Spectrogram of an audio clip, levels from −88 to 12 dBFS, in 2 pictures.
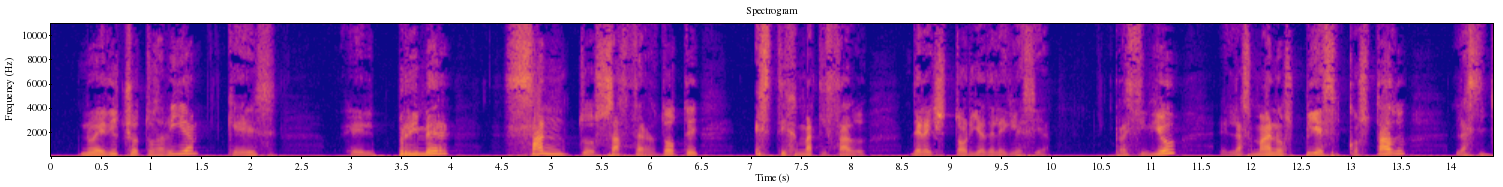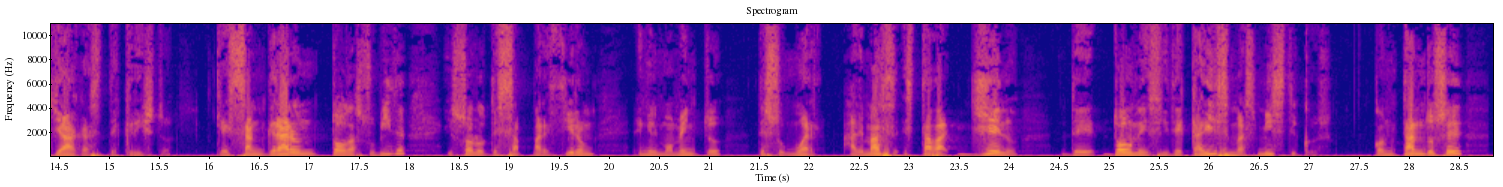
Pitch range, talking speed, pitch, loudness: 135-180 Hz, 110 wpm, 155 Hz, -20 LUFS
